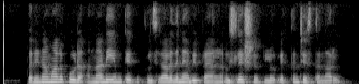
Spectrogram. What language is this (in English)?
Telugu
